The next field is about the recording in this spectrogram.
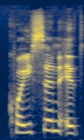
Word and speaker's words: Khoisan: Co- I'm not gonna say it right. Kosin, Kosan, Khoisan. it's K H O I S A N languages, and it's like a ton of different.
